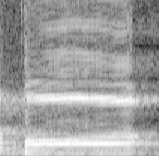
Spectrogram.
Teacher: الف مدہ ہونے کی وجہ سے ایک الف کھینچ کر پڑھنا ہے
